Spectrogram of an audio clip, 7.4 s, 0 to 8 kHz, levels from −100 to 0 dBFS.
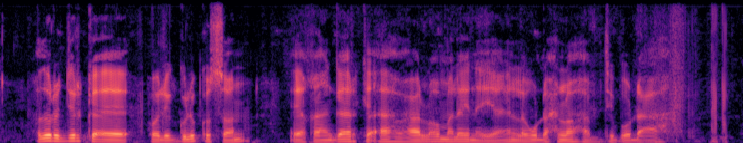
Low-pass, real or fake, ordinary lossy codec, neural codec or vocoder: none; real; none; none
